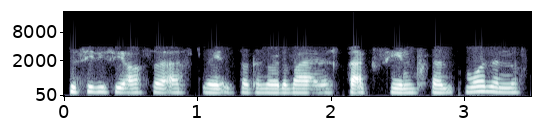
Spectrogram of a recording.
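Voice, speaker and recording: A woman with a failing voice reads prepared notes aloud, stumbling, restarting and clearing her throat. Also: medium pitch, flat delivery. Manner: halting reading with frequent restarts and throat clearing. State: losing her voice, coughing. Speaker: podcast host reading points on a topic. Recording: tinny phone-like audio.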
